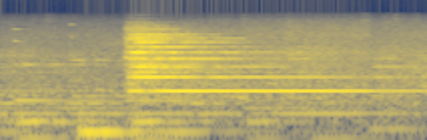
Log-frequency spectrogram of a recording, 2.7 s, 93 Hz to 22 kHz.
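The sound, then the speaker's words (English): A single large bell strikes with a bright, sudden onset, its rich harmonic tone ringing out and slowly decaying over a low background murmur, echoing across the campus of Trinity College, University of Dublin, in Dublin, Ireland. “On March 23, 2002, the bell echoes in the campus, welcoming back the young student who has been forcibly kept away from here for the past 2.5 years.”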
